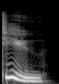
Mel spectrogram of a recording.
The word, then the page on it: due: British English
